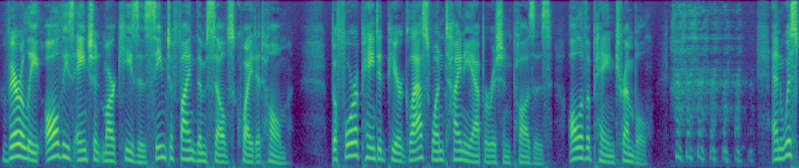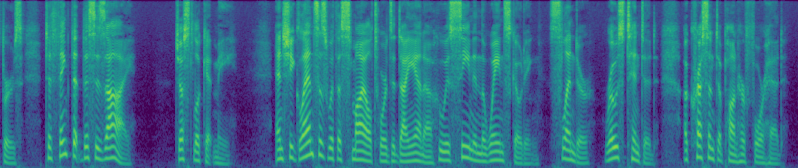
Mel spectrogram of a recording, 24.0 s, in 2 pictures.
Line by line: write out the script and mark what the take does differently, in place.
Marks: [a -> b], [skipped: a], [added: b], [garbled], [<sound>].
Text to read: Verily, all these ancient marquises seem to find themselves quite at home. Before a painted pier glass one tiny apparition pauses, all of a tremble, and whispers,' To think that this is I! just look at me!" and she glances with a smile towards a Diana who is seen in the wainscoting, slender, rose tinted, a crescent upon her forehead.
Verily, all these ancient marquises seem to find themselves quite at home. Before a painted pier glass one tiny apparition pauses, all of a [added: pain] tremble, [laugh] and whispers,' To think that this is I! just look at me!" and she glances with a smile towards a Diana who is seen in the wainscoting, slender, rose tinted, a crescent upon her forehead.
